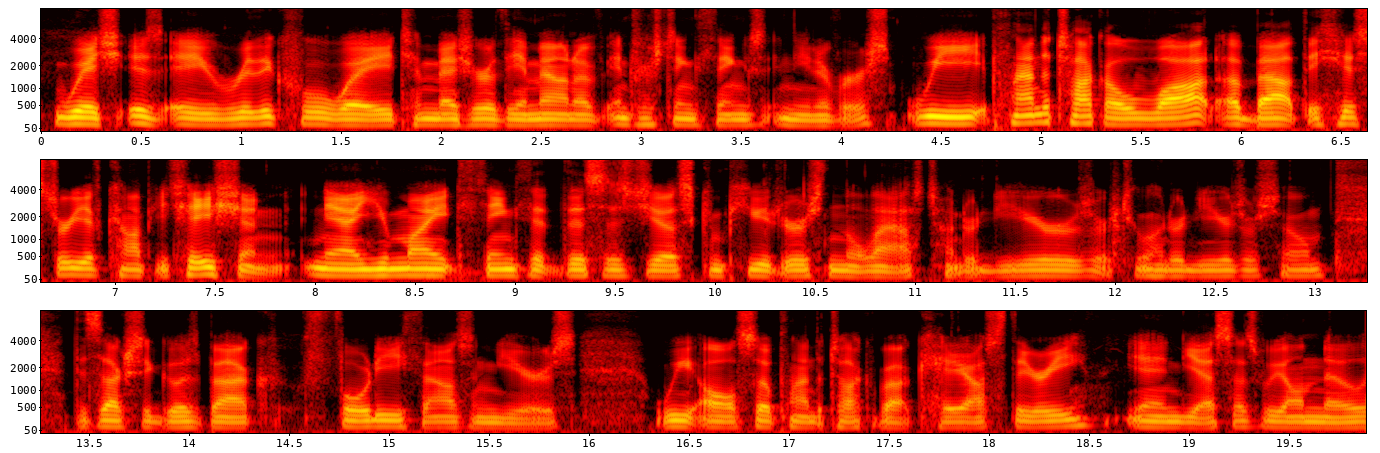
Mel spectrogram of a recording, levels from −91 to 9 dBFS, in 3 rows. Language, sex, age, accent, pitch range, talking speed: English, male, 30-49, American, 100-110 Hz, 200 wpm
